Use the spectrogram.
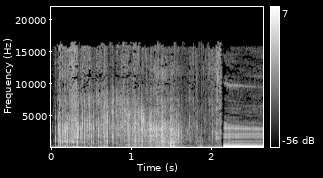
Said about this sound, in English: Mmh, crunchy, kross und saftig. Warte, das ist vegan?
